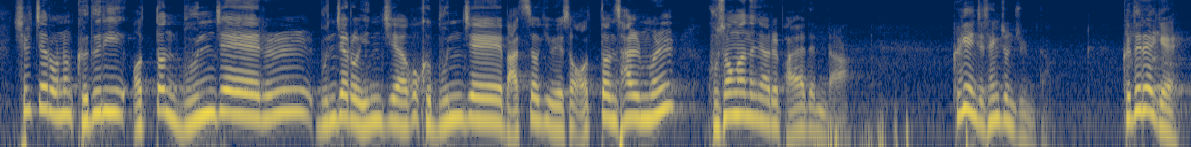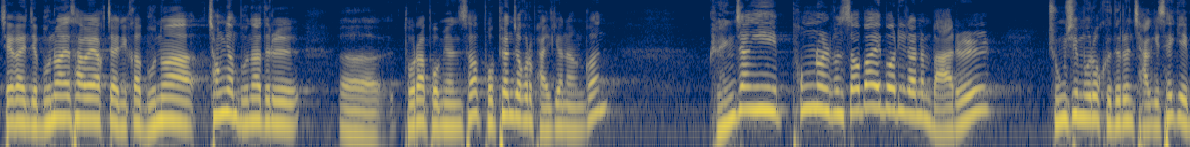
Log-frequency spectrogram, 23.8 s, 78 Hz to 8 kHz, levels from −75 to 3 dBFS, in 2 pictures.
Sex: male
